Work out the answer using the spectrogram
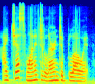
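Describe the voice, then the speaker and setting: A woman voicing a hesitant, apologetic schoolboy in a storybook reading, speaking softly. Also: medium pitch, lively intonation, normal speed, close to an everyday voice. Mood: sheepish. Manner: hesitant, soft.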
